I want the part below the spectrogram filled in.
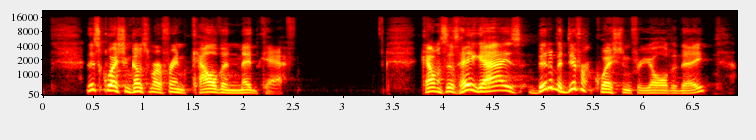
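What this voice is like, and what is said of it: Strong Southern US accent. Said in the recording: “this ridiculous Southern accent”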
